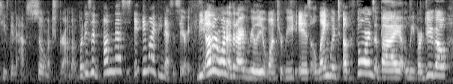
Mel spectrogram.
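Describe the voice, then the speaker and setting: A woman with a high, bright voice talks casually to her viewers as a book vlogger. She is chatty and wry, breaking into her own sentences with asides to herself. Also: a little hiss or hum.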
